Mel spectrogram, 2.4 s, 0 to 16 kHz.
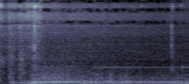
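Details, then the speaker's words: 2011 Cadillac Escalade 6.2L V8 with AFM, 178k miles, after Marvel Mystery Oil, Sea Foam, AFM disabler and freeway pulls, day two afternoon start: smooth even idle with no ticking; previously stuck lifter apparently freed. "I think I did it fellas I mean I'm still crossing my fingers that it's going to hold and the noise is not going to come back but I think I unstuck that bad lifter"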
